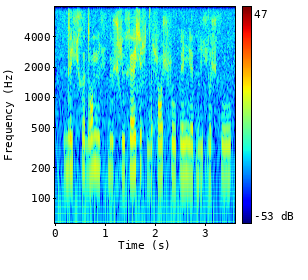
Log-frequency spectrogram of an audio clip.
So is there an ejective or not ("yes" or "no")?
no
